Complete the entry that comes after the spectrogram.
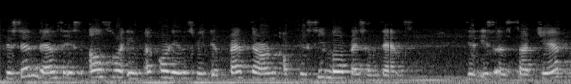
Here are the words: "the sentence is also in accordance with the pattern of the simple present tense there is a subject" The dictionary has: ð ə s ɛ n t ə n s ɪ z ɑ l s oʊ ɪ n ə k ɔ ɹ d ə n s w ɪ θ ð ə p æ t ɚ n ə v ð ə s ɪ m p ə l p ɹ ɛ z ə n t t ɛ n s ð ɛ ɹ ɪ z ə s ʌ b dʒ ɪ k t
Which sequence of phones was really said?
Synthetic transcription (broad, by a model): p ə s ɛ n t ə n s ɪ s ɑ l s oʊ ɪ n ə k ɔ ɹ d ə n s w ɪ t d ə p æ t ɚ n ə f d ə s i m b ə l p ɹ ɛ s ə n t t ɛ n s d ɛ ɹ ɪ s ə s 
